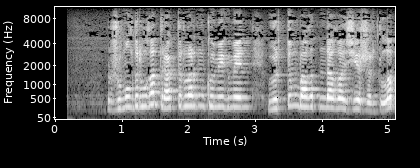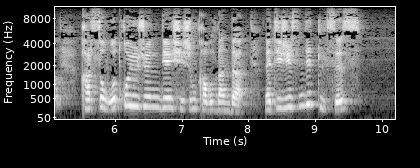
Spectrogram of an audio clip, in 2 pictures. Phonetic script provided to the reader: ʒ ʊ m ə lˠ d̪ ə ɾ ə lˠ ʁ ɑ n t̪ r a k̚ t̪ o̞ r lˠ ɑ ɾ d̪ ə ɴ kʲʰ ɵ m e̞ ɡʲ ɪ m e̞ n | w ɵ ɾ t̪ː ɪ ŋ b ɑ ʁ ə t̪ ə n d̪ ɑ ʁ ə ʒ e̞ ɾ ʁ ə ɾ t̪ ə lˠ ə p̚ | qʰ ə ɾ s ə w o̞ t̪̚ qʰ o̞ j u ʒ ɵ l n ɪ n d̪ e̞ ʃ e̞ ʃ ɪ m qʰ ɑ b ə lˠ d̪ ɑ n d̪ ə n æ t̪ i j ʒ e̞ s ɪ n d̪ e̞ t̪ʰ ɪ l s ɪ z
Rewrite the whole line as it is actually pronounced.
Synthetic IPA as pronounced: ʒ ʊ m ə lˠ d̪ ə ɾ ə lˠ ʁ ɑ n t̪ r a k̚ t̪ o̞ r lˠ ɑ ɾ d̪ ə ɴ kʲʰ ɵ m e̞ ɡʲ ɪ m e̞ n | w ɵ ɾ t̪ː ɪ ŋ b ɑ ʁ ə t̪ ə n d̪ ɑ ʁ ə ʒ e̞ ɾ ʒ ə ɾ t̪ ə lˠ ə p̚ | qʰ ɑ ɾ s ə w o̞ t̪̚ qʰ o̞ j u ʒ ɵ n ɪ n d̪ e̞ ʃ e̞ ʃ ɪ m qʰ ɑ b ə lˠ d̪ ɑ n d̪ ə n æ t̪ i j ʒ e̞ s ɪ n d̪ e̞ t̪ʰ ɪ l s ɪ z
